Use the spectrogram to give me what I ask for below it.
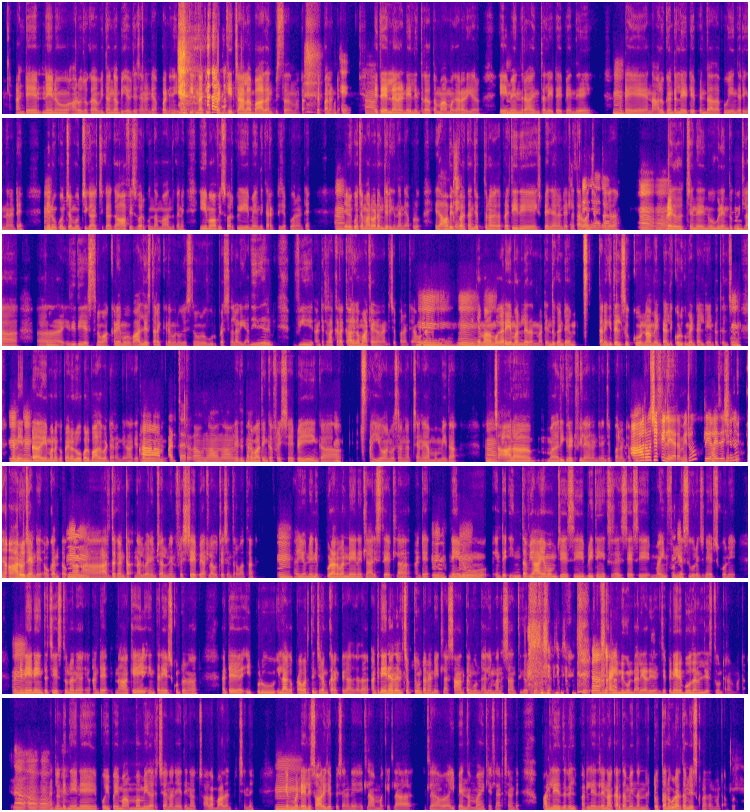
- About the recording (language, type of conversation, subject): Telugu, podcast, సోషియల్ జీవితం, ఇంటి బాధ్యతలు, పని మధ్య మీరు ఎలా సంతులనం చేస్తారు?
- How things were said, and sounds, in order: tapping; in English: "బిహేవ్"; laugh; horn; in English: "ఆఫీస్ వర్క్"; in English: "కరెక్ట్"; in English: "ఆఫీస్ వర్కని"; in English: "ఎక్స్‌ప్లెయిన్"; in English: "ఎక్స్‌ప్లెయిన్"; lip smack; in English: "మెంటాలిటీ"; in English: "మెంటాలిటీ"; lip smack; in English: "రిగ్రెట్"; in English: "రియలైజేషన్"; in English: "బ్రీతింగ్ ఎక్సర్‌సై‌జ్"; in English: "మైండ్ ఫుల్‌నెస్"; other background noise; in English: "కరెక్ట్"; giggle; in English: "సారీ"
